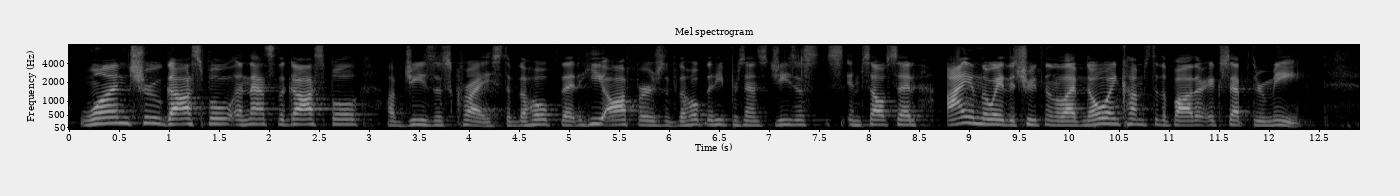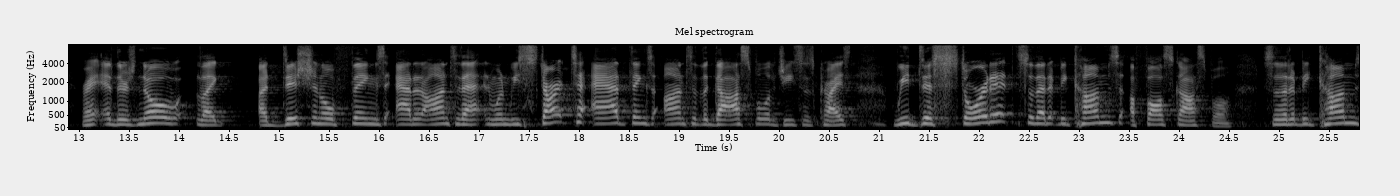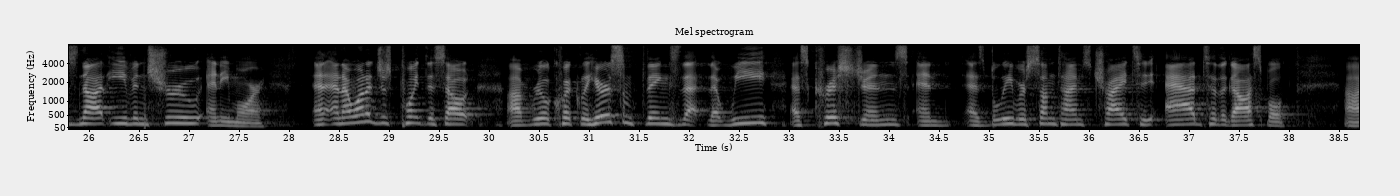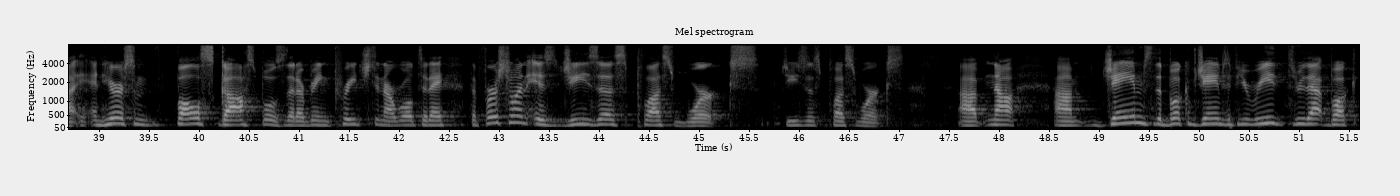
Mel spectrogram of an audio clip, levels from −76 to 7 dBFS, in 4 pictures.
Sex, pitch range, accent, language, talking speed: male, 155-195 Hz, American, English, 180 wpm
